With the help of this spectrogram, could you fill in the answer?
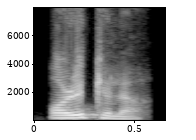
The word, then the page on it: auricula: Indian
